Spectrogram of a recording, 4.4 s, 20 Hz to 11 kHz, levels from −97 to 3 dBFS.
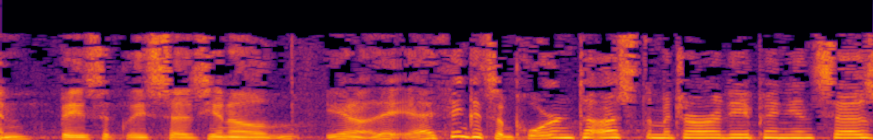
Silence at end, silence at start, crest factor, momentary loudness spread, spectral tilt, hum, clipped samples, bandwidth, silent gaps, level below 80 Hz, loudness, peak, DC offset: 0 s; 0 s; 14 dB; 4 LU; -4 dB/octave; none; under 0.1%; 8.8 kHz; none; -62 dBFS; -18 LUFS; -2 dBFS; under 0.1%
